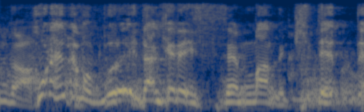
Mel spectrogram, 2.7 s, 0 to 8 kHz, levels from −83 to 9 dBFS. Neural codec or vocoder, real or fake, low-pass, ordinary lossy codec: codec, 16 kHz, 16 kbps, FunCodec, trained on LibriTTS, 50 frames a second; fake; 7.2 kHz; none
